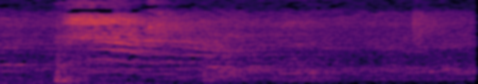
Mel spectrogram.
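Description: Brief high-pitched voices in the background, like children's, starting about half a second in just after a soft knock, then a low room background.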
